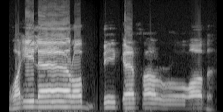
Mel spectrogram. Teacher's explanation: با وقف کی صورت میں ساکن ہی رہے گا، اس پر قلقلہ بھی ہوگا کیونکہ یہ حروف قلقلہ میں سے۔ وَإِلَى رَبِّكَ فَارْغَب، ایک بار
